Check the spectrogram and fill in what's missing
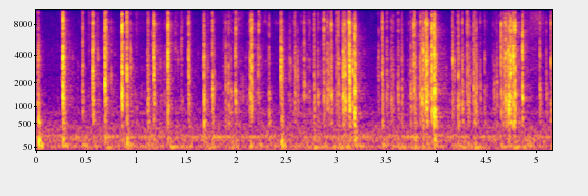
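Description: Both hands type with their fingertips on a full-size white plastic mechanical keyboard with white keycaps, resting on a wooden desk. A rapid, uneven run of short, bright clicks follows, each keystroke dying away almost instantly, with a faint low hum underneath.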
